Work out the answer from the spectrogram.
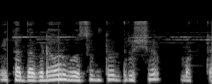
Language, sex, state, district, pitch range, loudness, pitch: Marathi, female, Maharashtra, Nagpur, 185-220 Hz, -17 LUFS, 205 Hz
